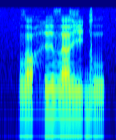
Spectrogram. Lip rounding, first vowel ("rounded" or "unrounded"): rounded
